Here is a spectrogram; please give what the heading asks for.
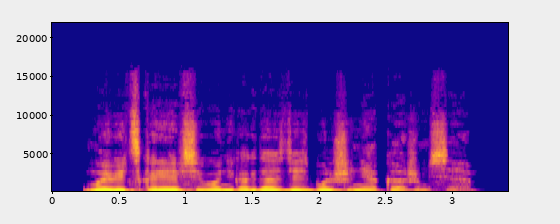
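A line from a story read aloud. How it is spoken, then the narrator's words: Suddenly sad. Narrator (Russian): неожиданно грустно сказал Хмель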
